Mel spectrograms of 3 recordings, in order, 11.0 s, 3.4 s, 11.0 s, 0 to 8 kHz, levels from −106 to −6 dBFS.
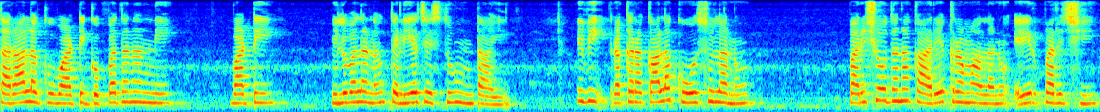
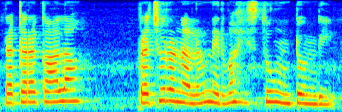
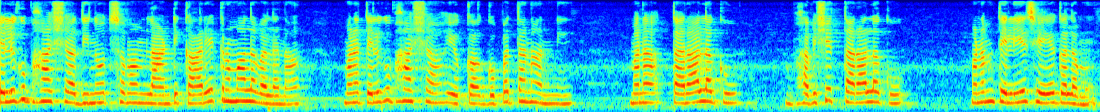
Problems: none marked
